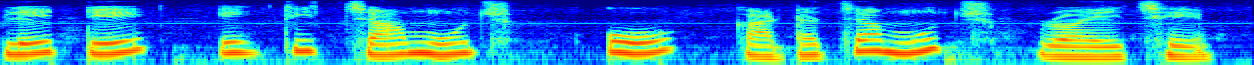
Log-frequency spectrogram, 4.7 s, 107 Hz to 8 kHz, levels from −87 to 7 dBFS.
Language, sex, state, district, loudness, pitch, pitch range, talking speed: Bengali, female, West Bengal, Cooch Behar, -16 LUFS, 230 Hz, 200-260 Hz, 100 wpm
